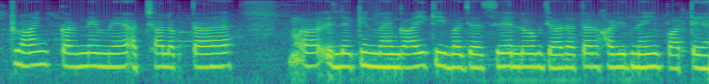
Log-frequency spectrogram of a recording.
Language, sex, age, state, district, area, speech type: Urdu, female, 30-45, Bihar, Supaul, urban, spontaneous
